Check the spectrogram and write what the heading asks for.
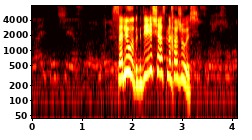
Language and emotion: Russian, positive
